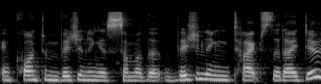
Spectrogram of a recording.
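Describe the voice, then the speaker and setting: A speaker with a New Zealand accent talks at a fairly quick pace over a quiet background. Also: woman. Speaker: hypnotherapist and coach. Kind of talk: self-introduction on video call.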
